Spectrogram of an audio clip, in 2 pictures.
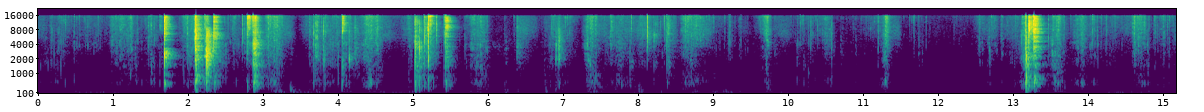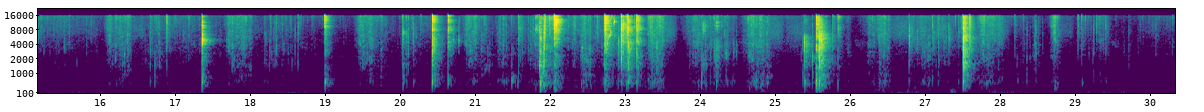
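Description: Soft clay-topped slime with rainbow foam beads being stretched, folded and squeezed by hand. It gives irregular sticky pops, crackles and snaps, a few of them sharp and loud.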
